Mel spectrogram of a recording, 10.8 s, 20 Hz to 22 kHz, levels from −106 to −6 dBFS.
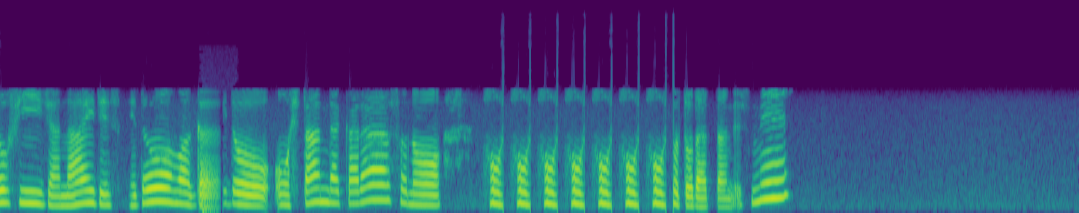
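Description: Speech recording with two faults. From 2.02 to 2.37 s there is AAC frame loss with concealment. About 0.21 s of audio, which fits roughly five lost frames, is replaced by a smeared, noisy patch that the decoder rebuilt from the last good spectrum. On a spectrogram it shows as a blurred, grainy block where the harmonic lines lose their clean structure. From 5.04 to 6.74 s a broken-record loop plays one 0.27 s fragment six times back to back, most likely because a stalled player or stream kept resending its last fragment. The audio that belonged in that stretch is lost. On the waveform this appears as identical envelopes repeated in a row, and on the spectrogram as the same stamped pattern laid out again and again. Low room noise, about 39 dB below the speech, runs underneath throughout.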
